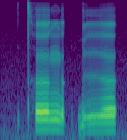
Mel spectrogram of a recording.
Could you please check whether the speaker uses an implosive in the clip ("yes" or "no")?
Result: yes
